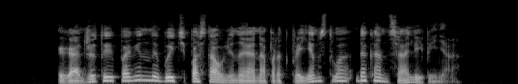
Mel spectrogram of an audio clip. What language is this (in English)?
Belarusian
